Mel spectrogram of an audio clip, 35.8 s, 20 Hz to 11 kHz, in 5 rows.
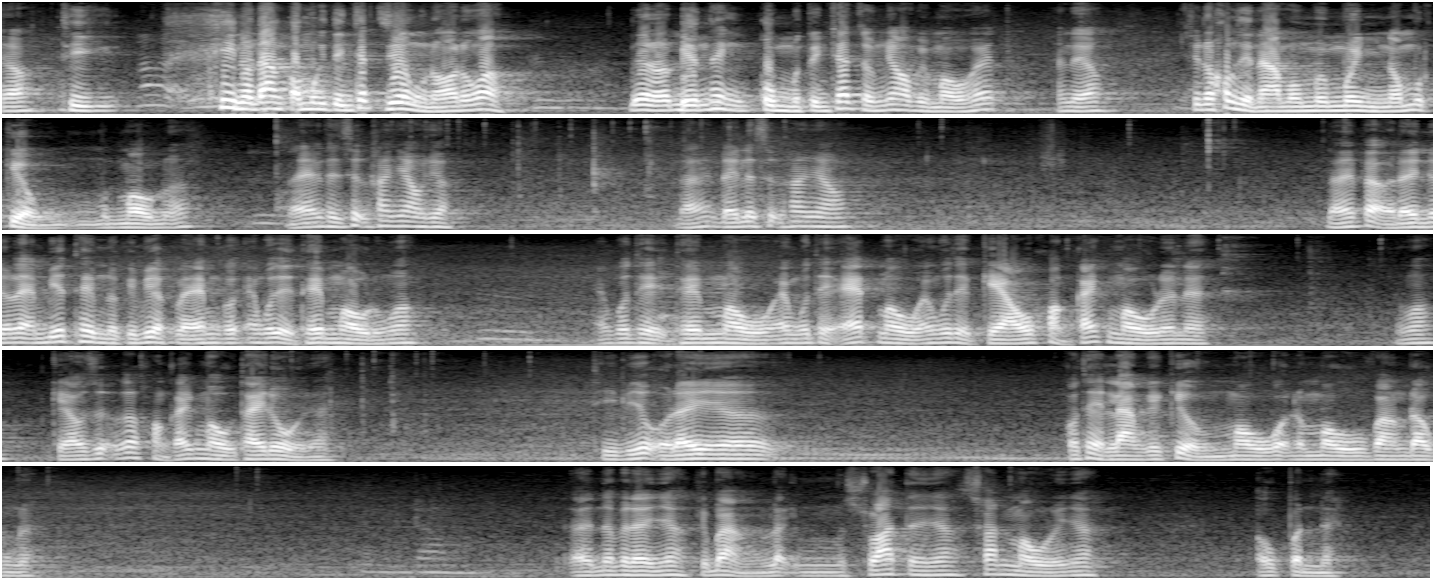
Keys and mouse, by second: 6.0 click, 6.1 click, 6.3 click, 6.6 z, 6.7 click, 7.0 space, 7.1 click, 7.2 z, 7.3 click, 7.6 v, 7.8 click, 8.6 click, 9.2 click, 10.1 click, 10.6 click, 11.4 click, 13.7-14.6 alt+drag, 15.8 click, 16.8 click, 17.6 click, 18.7 click, 19.3-20.7 typing, 19.7 click, 20.0 click, 20.4 click, 20.7 click, 21.4 Delete, 21.7 click, 24.1 click, 24.6 click, 25.5 click, 26.6 click, 30.3 click.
